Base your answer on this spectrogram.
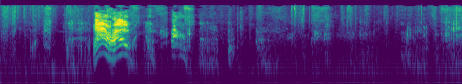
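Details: A hungry pug gives one loud, wavering whine, its pitch wobbling up and down, asking for food.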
